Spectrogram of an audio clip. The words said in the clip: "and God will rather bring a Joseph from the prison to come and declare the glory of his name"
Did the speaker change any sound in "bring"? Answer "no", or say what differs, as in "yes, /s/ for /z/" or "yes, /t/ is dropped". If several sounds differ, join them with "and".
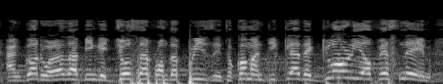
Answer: yes, /ɹ/ is dropped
